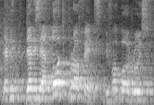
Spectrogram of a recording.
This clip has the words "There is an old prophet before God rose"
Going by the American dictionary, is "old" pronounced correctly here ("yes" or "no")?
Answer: no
